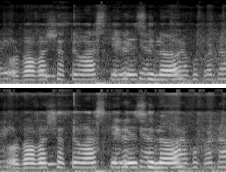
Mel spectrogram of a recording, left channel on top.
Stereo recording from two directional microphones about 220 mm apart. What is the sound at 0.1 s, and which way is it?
Speech, 15° right (ahead or behind).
